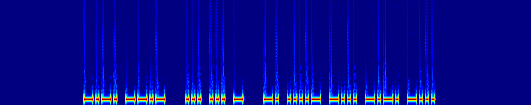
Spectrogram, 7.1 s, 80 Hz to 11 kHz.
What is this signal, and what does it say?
Morse code, heard as a keyed tone, about 30 wpm, 700 Hz. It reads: CQ SST N4BCB
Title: K1USN SST QSO Practice - 30wpm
